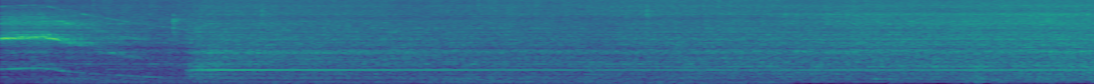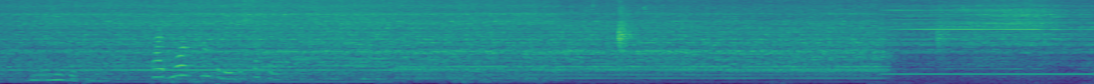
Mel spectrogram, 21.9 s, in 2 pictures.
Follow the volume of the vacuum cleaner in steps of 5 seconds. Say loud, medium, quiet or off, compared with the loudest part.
medium, medium, loud, loud, loud.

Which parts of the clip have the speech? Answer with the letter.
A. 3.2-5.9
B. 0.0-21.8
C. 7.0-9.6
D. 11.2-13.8
D.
